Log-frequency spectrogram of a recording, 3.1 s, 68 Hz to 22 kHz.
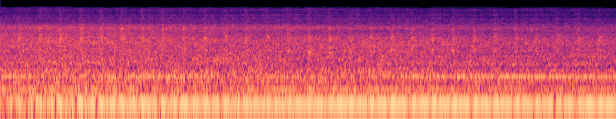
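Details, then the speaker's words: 1955/56 Oldsmobile Rocket 88 with 324 V8, barn find sat 22 years, first idle after getting it running: steady low even beat, no knocks or misses; good oil pressure, though a sizeable vacuum leak is suspected. "That's awesome. Sounds good. That's nice."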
